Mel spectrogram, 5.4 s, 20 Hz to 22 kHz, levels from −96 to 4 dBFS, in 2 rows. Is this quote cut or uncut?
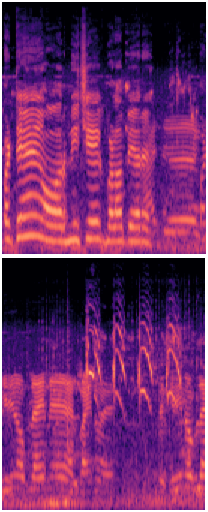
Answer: cut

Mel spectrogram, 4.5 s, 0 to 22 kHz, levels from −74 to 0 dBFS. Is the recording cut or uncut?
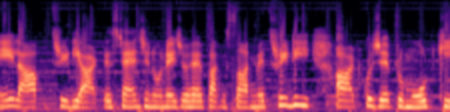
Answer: uncut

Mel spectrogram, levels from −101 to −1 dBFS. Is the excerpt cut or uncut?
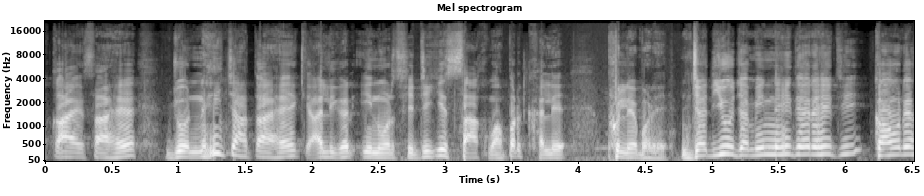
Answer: cut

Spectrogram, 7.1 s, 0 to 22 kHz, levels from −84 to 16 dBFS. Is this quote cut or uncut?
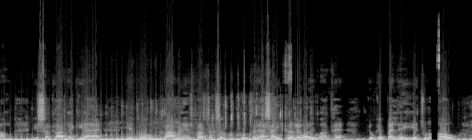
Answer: uncut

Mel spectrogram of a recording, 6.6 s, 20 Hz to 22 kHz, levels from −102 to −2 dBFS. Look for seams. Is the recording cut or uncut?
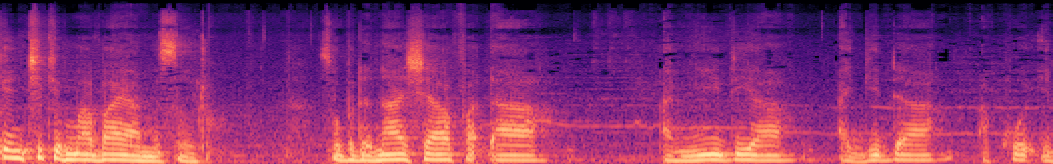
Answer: cut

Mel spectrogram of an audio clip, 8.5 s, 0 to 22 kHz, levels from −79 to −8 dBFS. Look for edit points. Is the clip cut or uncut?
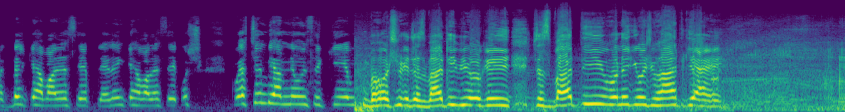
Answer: cut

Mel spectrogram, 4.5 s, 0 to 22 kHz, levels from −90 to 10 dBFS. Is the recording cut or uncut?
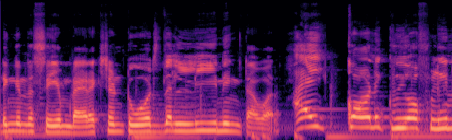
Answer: cut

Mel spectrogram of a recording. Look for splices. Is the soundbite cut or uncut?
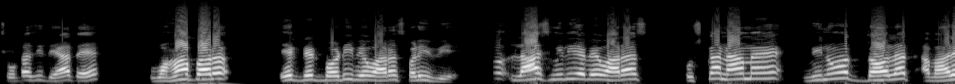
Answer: cut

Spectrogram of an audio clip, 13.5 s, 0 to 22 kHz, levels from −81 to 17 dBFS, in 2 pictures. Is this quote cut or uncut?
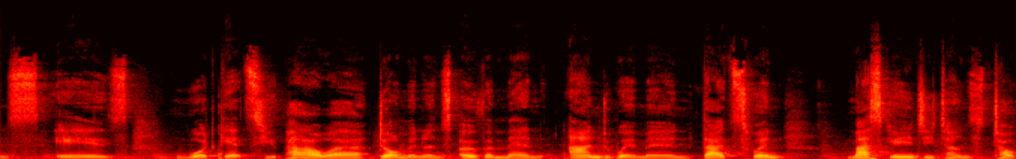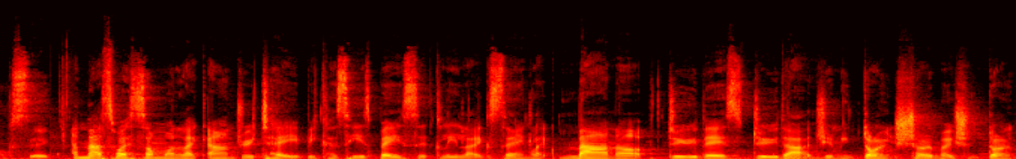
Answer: cut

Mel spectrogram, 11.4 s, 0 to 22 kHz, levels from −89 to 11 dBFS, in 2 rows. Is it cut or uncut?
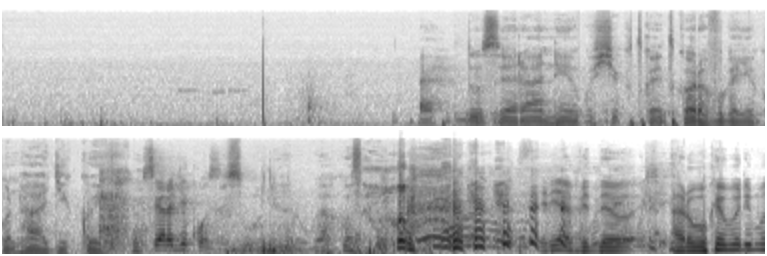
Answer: cut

